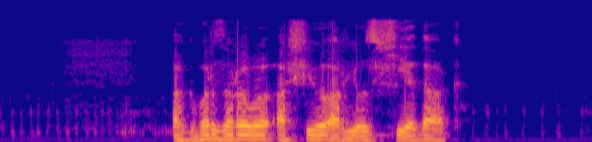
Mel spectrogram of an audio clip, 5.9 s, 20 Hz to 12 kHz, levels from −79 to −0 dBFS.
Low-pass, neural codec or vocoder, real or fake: 7.2 kHz; none; real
